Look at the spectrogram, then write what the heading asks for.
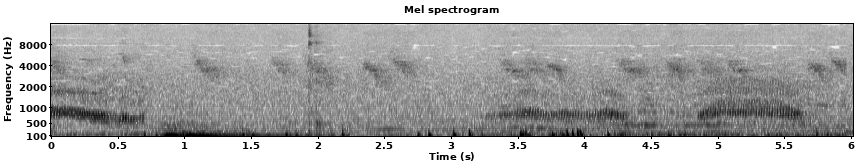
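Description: Faint bird chirps, short falling chirps repeating several times a second, with a few soft, lower, drawn-out calls. A few dull low thumps come about a second in and again around three to four seconds in.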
